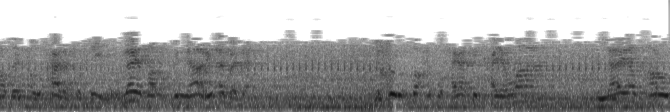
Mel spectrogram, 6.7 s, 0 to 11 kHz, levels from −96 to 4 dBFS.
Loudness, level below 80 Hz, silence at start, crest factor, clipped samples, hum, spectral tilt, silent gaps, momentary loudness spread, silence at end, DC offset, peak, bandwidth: -17 LUFS; -34 dBFS; 0 s; 14 dB; under 0.1%; none; -11.5 dB/octave; none; 7 LU; 0 s; under 0.1%; -2 dBFS; 4.7 kHz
